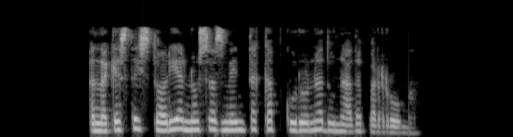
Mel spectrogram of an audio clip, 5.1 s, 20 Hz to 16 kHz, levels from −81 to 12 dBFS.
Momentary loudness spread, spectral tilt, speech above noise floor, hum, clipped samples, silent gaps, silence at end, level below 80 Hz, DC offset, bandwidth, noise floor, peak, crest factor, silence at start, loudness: 11 LU; -3 dB/octave; over 74 dB; none; under 0.1%; none; 1 s; -58 dBFS; under 0.1%; 8 kHz; under -90 dBFS; 0 dBFS; 18 dB; 0.9 s; -16 LUFS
